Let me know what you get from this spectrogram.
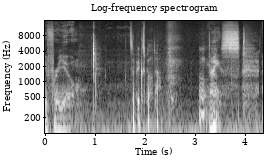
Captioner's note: chuckles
